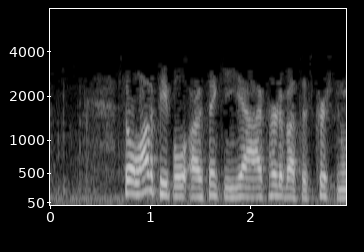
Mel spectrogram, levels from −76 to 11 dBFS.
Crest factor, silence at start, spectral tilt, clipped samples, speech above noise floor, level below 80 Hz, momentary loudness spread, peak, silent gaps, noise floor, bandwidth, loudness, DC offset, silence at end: 12 dB; 0.1 s; -14 dB/octave; under 0.1%; 21 dB; -44 dBFS; 7 LU; -2 dBFS; none; -36 dBFS; 3.3 kHz; -15 LUFS; under 0.1%; 0 s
